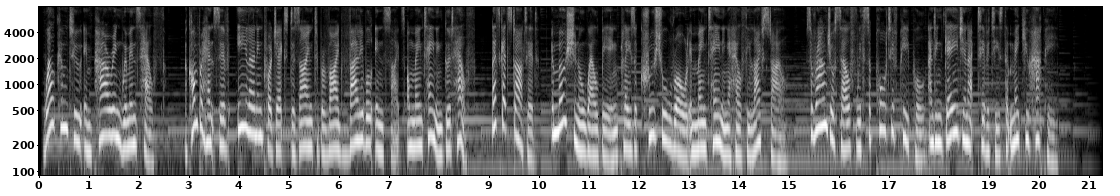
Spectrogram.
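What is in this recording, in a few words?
Narration E-LEARNING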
